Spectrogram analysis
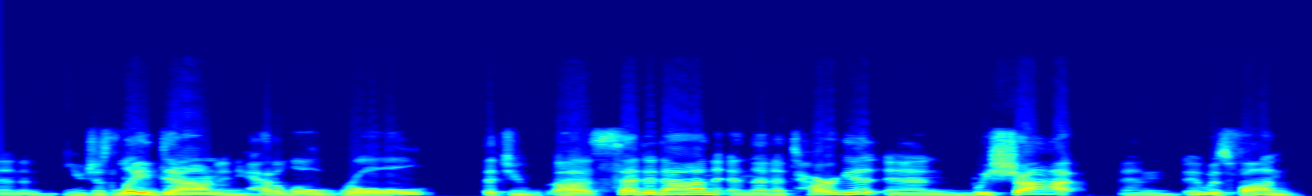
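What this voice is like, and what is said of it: Midwestern Wisconsin-like accent. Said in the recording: “I can hear it in your voice. ... you've got a little bit of a full-on Wisconsin”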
